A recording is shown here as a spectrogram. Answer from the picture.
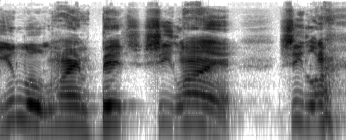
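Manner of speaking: high, heated imitation breaking into laughter; comic indignant outburst; mock accusation. Acted accusation in a family quarrel.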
